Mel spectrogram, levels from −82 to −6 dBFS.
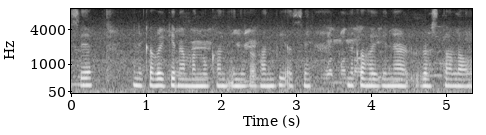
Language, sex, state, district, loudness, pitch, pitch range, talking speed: Nagamese, female, Nagaland, Dimapur, -17 LUFS, 195 Hz, 195-205 Hz, 135 wpm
